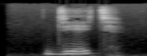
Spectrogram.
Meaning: 1. to put, to place 2. to do with 3. to leave, to mislay
- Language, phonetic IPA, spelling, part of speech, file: Russian, [dʲetʲ], деть, verb, Ru-деть.ogg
